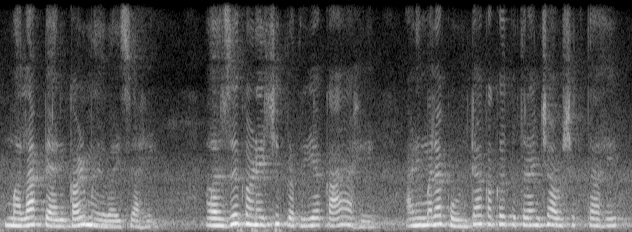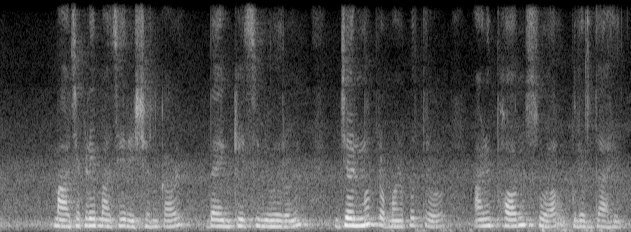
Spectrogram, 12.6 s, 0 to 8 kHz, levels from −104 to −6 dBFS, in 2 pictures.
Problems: constant background noise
